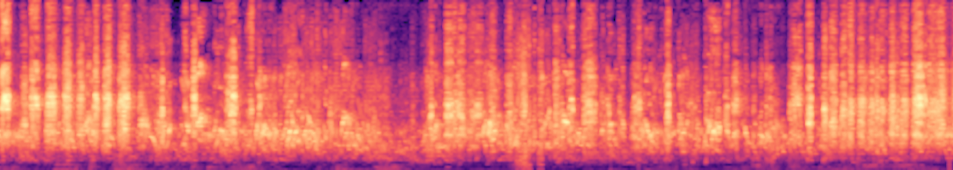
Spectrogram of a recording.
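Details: Wild budgerigars chirping as a group: a dense, continuous chatter of warbled, squeaky notes, high and busy throughout, with no pauses and no other clear sounds.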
